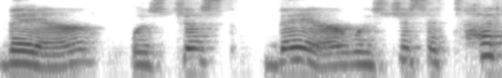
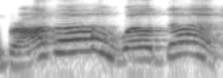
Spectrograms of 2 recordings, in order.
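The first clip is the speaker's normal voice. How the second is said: mock cheering shout; 5 semitones higher, 6 dB louder than usual. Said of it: "cheering like mad and shouting".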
